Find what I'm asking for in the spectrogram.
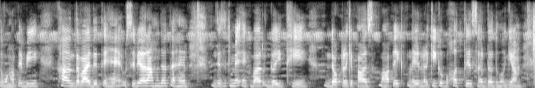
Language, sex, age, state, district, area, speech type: Urdu, female, 30-45, Bihar, Darbhanga, rural, spontaneous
